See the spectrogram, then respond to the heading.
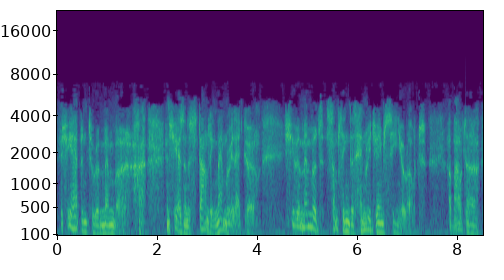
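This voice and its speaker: Earnest, gravelly, coaxing radio-drama friend. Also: male voice, medium pitch, exaggerated voice. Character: earnest, gently coaxing male friend who narrates the tale. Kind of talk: old-time radio drama acting and narration. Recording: dull, faintly noisy lo-fi radio recording.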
